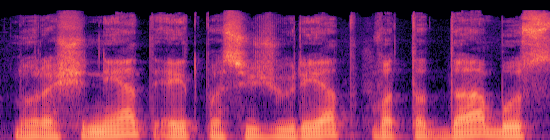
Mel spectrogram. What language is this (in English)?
Lithuanian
